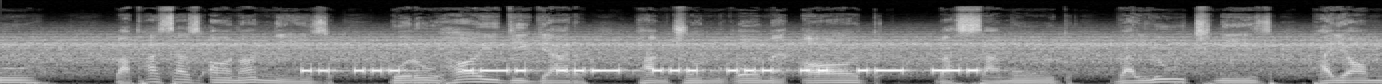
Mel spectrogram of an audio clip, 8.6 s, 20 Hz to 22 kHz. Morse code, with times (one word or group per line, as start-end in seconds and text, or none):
1.9-2.5 IS
2.9-6.1 RUSSIAN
